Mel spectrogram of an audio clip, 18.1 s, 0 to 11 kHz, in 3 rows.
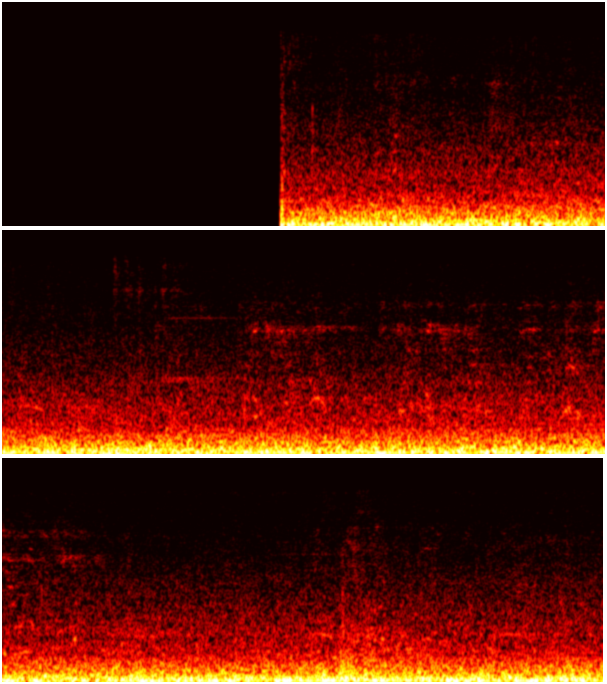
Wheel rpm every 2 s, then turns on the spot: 0, 0, 0, 0, 0, 0, 0, 0, 0.
none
